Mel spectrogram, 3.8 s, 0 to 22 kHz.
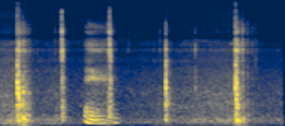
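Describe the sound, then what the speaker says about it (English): The door of an Autobianchi A112 Abarth is shut, several sharp solid thunks with a short mechanical latch rattle between them, close and distinct with quiet gaps. "Let's check the door closing sound."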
